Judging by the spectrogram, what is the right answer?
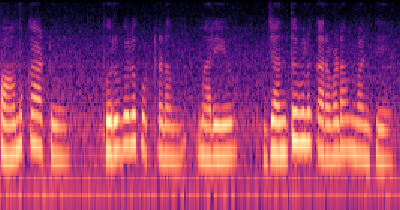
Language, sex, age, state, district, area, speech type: Telugu, female, 18-30, Andhra Pradesh, East Godavari, rural, spontaneous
